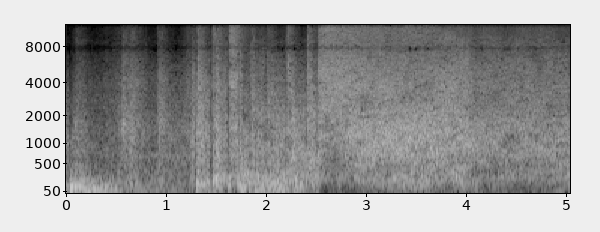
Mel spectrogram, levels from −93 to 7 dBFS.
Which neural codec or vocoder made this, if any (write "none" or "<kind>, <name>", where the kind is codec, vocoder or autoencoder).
none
